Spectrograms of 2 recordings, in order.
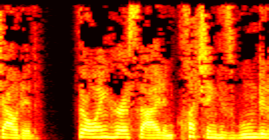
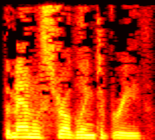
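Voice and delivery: ordinary delivery

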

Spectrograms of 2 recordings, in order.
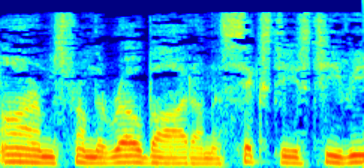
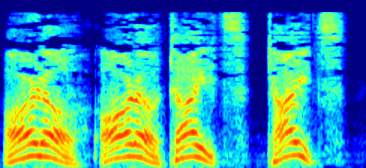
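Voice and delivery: urgent yell to a crewman; 9 semitones higher, 4 dB louder, slower than usual. Acted. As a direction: shout it out high and loud. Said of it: "He yelled out to the other man".

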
